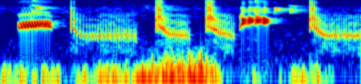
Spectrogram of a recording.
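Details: Javan pied myna in a training recording. Loud grating buzzes alternate with harsh calls that sweep sharply downward, over a low background rumble.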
